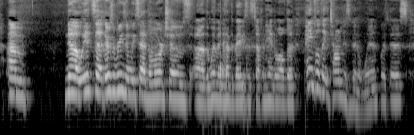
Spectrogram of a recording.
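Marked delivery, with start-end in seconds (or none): 1.2-3.8 louder, strained, raised voice. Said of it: "I'll try and yell".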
